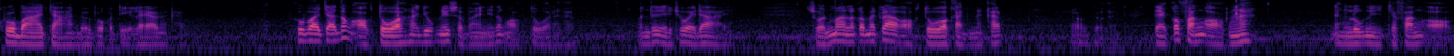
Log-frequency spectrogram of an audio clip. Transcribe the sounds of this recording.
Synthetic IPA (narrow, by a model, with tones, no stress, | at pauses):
kʰɾuː˧baː˧ʔaː˧t͡ɕaː˧ndoː˧jpo̰˨˩ka˧t̪ḭ˨˩lɛ̰ː˦˥wna˦˥kʰa˦˥p̚ | kʰɾuː˧baː˧ʔa˧t͡ɕaː˧nt̪ɔ˥˩ŋʔɔː˨˩k̚t̪u˧ɐɦa˦˥ju˦˥k̚niː˦˥sa˧ma̰˨˦jnḭː˦˥t̪ɔ˥˩ŋʔɔ̰ː˨˩k̚t̪ṵ˧ɐna˦˥kʰa˦˥p̚ | ma˧˥˦nt̪ʰɯ˥˩t͡ɕa˨˩t͡ɕʰu˥˩əjdaː˥˩j | su˨˩ənmaː˥˩lɛː˧˦kɔː˥˩ma˥˩klaː˥˩wʔɔː˨˩k̚t̪u˧ɐka˧nːa˦˥kʰa˦˥p̚ | kla̰ː˥˩t̪u˧ɐka˧n | t̪ɛː˨˩kɔː˥˩fa˧ŋʔɔː˨˩k̚na˦˥ʔ | ja˨˩ŋlu˦˥k̚niː˥˩t͡ɕa˨˩ʔfa˧ŋʔɔ̰ː˨˩k̚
